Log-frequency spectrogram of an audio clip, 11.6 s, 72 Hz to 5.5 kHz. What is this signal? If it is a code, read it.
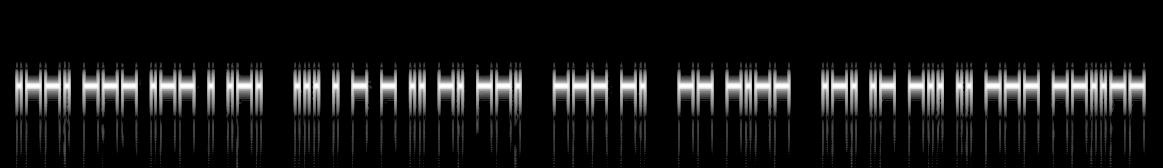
Morse code, heard as a keyed tone, about 25 wpm, 600 Hz. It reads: POWER SETTING ON MY RADIO,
